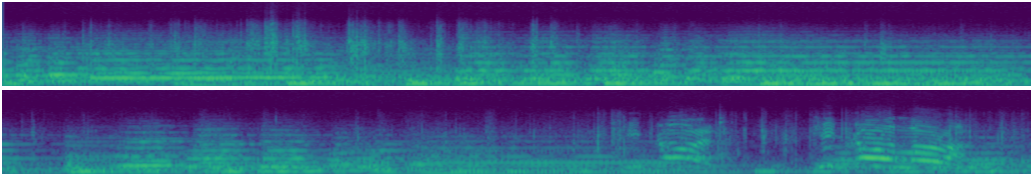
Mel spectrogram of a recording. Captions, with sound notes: (hooves clack) Keep goin'! Keep goin', Laura!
